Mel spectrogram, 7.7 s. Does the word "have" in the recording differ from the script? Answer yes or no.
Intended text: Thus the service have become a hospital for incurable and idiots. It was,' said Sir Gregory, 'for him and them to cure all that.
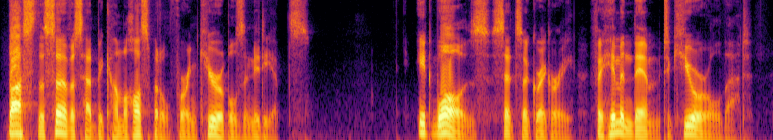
yes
